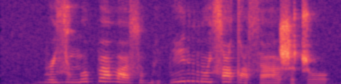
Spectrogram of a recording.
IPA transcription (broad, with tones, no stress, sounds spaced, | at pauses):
b ə˞˧ zʲ ʊ˧ ŋʷ əː˥ p ɜ˥ lˠ ɜ˧ s ʊ˧ b i˩ p iː˥ r ʊː˥ sʲ ɜ˥ dˤ i˩ s aː˧ ʂ ə˩ ʈ͡ʂ o˧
